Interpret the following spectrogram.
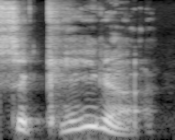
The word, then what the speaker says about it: cicada: I'm sorry I was rude to him, but it's pronounced cicada.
